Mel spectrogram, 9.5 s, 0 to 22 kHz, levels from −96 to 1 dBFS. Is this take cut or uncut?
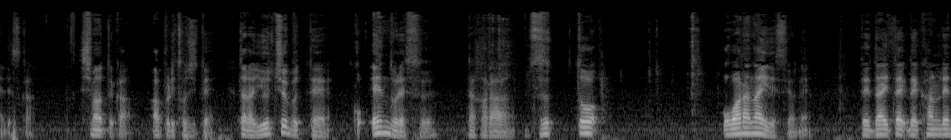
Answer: cut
